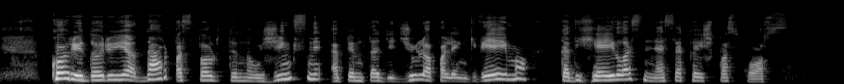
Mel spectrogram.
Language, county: Lithuanian, Kaunas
